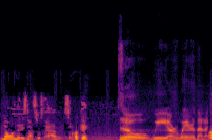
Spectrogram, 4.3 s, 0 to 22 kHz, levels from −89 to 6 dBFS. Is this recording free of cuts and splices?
no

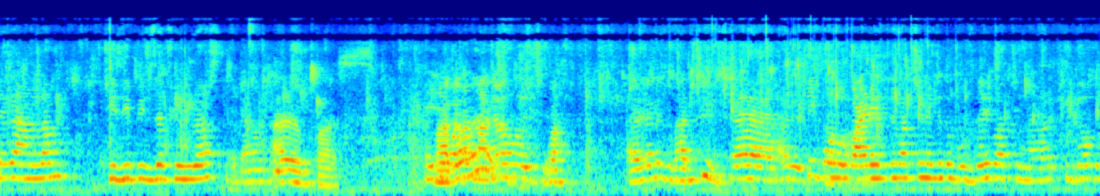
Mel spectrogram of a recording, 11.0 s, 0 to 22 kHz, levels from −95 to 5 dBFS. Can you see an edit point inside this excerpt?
no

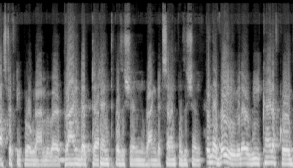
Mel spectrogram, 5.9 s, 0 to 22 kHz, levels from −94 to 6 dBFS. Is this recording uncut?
no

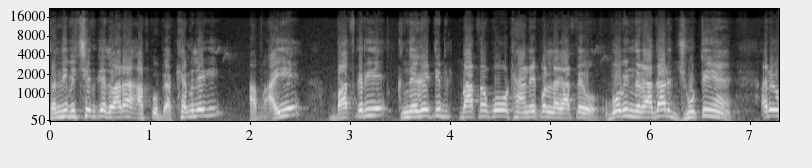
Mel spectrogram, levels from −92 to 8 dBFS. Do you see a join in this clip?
yes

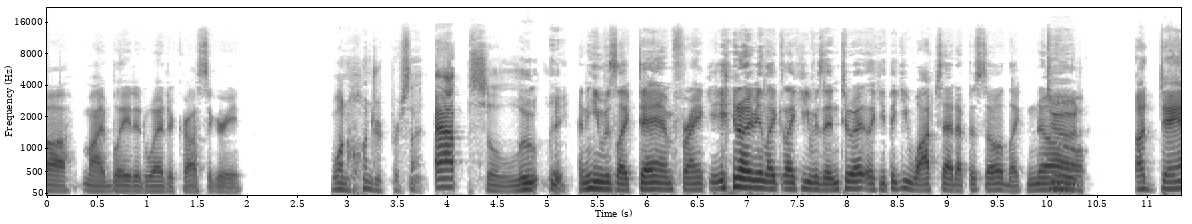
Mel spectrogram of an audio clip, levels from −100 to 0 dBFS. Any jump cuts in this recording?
no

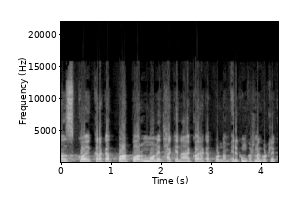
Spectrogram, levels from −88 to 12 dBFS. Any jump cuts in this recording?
no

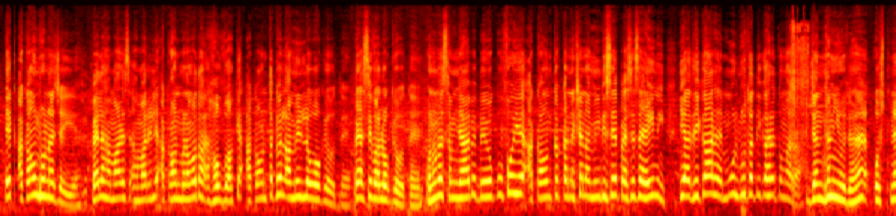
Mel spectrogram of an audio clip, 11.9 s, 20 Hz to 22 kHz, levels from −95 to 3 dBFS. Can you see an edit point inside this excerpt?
yes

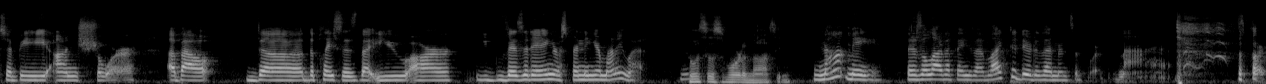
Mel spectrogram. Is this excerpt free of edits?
no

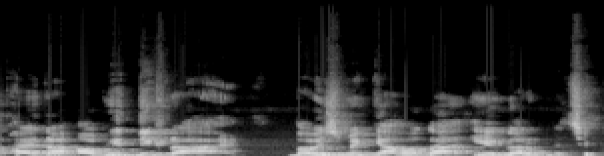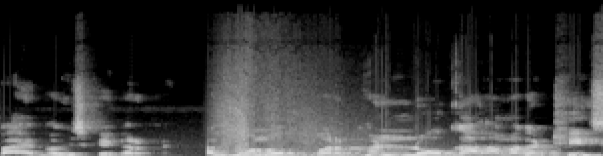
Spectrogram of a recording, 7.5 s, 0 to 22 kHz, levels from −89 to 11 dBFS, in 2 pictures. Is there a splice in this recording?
yes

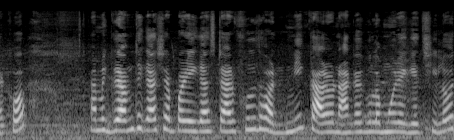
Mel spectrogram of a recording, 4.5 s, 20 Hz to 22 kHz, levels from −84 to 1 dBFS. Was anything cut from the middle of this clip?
no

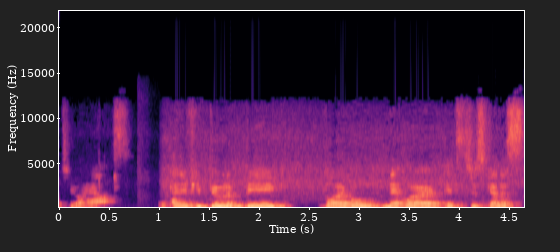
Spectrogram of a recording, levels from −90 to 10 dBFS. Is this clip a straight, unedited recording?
no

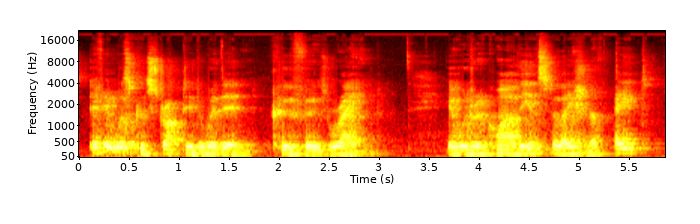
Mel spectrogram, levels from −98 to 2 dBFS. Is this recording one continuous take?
yes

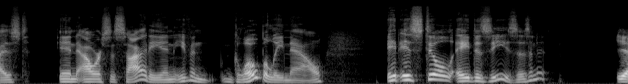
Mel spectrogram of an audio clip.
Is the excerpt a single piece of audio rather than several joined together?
no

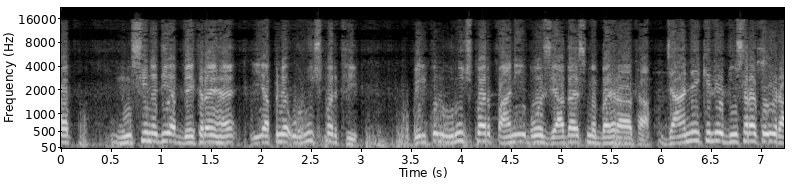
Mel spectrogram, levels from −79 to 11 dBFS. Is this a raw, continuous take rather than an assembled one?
no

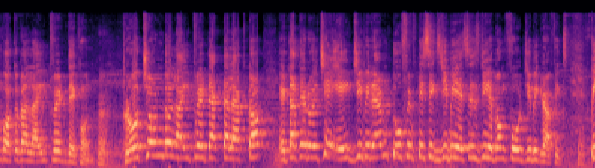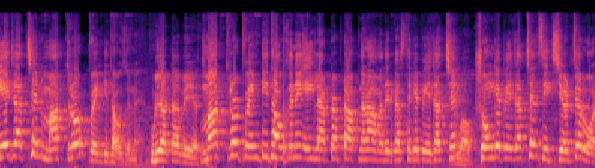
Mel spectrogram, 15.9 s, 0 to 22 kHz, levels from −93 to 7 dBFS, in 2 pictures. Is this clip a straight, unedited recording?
yes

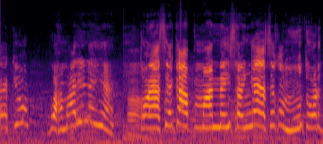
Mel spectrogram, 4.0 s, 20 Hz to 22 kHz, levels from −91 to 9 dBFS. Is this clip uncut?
no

